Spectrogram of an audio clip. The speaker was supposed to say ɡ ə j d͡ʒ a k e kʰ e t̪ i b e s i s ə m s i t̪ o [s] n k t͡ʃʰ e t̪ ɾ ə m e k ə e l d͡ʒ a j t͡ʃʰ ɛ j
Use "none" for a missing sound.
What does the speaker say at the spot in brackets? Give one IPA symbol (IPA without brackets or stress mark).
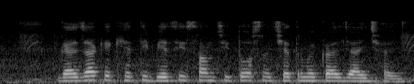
s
